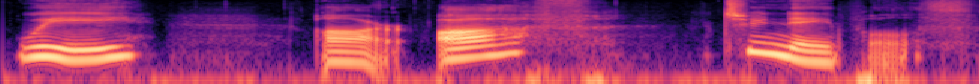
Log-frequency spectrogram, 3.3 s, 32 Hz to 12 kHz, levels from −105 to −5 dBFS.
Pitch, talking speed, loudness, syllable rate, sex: 215 Hz, 90 wpm, -18 LUFS, 3.5 syllables/s, female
